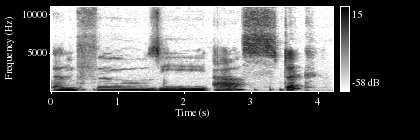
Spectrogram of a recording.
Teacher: stress on the a syllable that's a clear a vowel like in black cat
